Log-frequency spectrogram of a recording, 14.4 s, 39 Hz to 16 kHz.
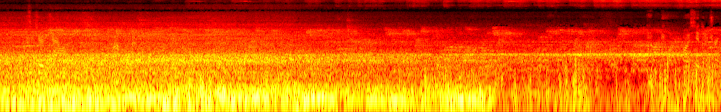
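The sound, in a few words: TTC subway train at Highway 407 station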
